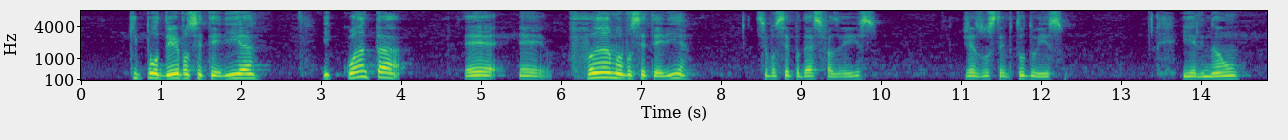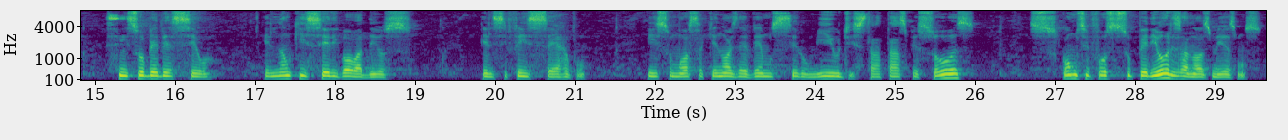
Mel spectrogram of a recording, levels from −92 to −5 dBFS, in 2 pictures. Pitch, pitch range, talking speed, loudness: 135 Hz, 125-165 Hz, 105 wpm, -21 LUFS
